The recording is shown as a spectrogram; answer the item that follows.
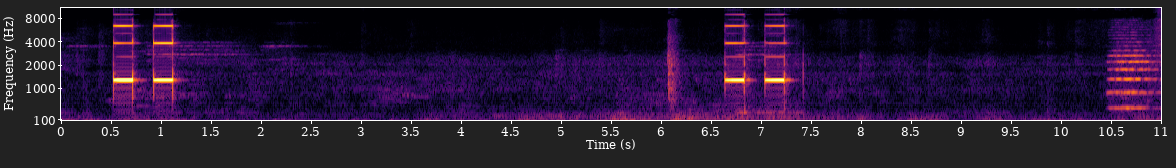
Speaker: in idea pad Series 2 B you can hear continuously continuously to be okay why this two weep we know it's a post error but display is okay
